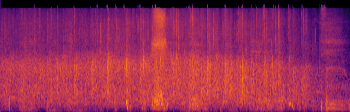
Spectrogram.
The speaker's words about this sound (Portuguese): Dê para Jesus uma forte salva de palmas.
